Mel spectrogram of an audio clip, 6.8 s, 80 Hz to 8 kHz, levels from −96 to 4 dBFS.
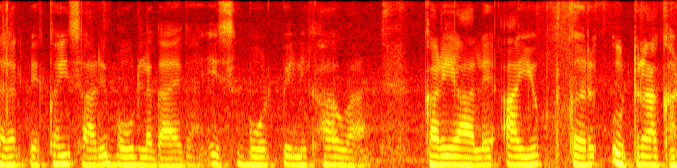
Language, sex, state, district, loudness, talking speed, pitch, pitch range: Hindi, male, Uttarakhand, Tehri Garhwal, -17 LUFS, 170 wpm, 145 Hz, 140-150 Hz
